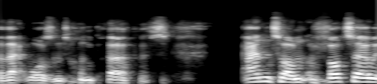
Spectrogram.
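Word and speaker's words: Watteau: wasn't on purpose Anton Votto it's spelled Votto as if with a V because the part of France he came from had once been Dutch and they had Dutch names he lived from 1684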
